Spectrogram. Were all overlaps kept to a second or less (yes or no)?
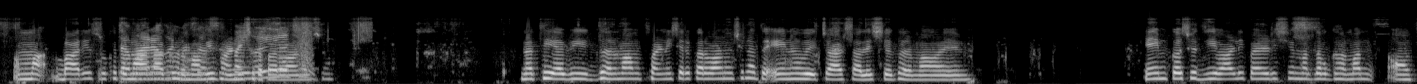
no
